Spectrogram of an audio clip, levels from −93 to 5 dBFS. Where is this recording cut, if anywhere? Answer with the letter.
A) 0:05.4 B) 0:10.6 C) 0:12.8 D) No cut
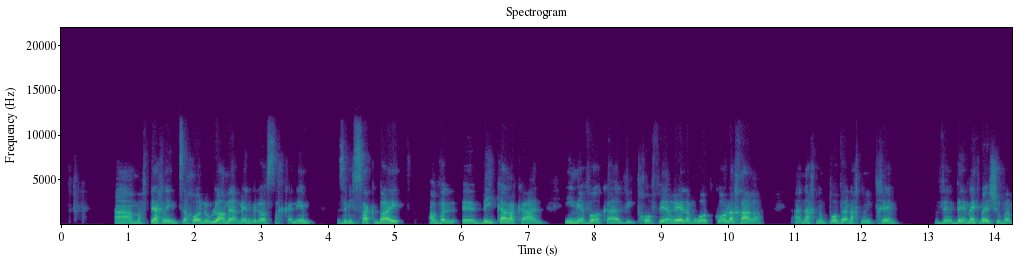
A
